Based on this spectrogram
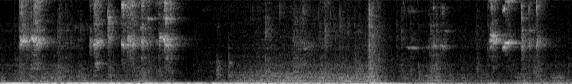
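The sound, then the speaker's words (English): A keyboard stand on a desk, in need of oiling, squeaks in thin, high-pitched, mouse-like chirps, one cluster at the start and another at the end, over a steady low rumble. “I gotta oil the thing on my keyboard is on my desk. You hear that horrible noise it's making?”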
